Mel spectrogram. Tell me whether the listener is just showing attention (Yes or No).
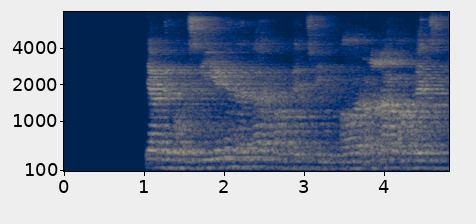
Yes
